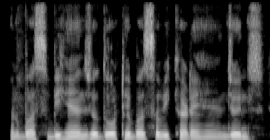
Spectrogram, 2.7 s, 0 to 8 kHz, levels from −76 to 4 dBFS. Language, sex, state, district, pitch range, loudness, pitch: Hindi, male, Chhattisgarh, Sarguja, 110-115 Hz, -16 LUFS, 110 Hz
